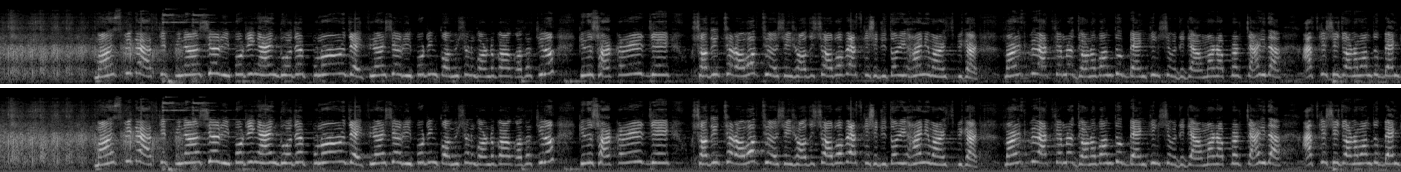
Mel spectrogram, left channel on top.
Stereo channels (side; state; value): right; noise; hum, 28 dB below the sound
